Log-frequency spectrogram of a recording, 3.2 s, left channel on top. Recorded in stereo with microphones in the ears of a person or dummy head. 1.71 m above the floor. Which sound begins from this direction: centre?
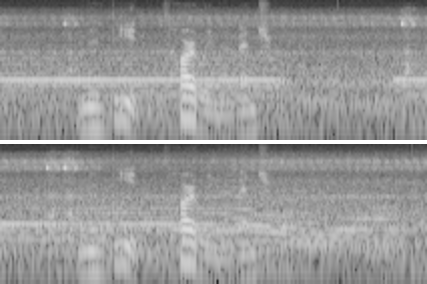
A man speaking, at 0.6 s.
